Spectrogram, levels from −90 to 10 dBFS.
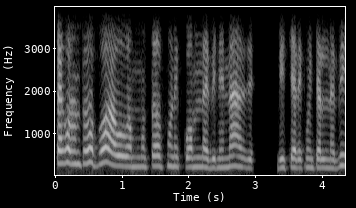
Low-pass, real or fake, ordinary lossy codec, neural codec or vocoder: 3.6 kHz; fake; Opus, 32 kbps; codec, 24 kHz, 6 kbps, HILCodec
